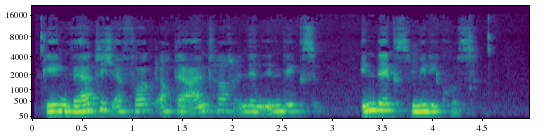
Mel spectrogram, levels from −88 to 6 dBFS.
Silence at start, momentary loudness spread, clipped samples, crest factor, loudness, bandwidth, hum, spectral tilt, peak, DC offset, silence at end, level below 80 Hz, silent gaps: 0.1 s; 18 LU; under 0.1%; 14 dB; -17 LUFS; 11.5 kHz; none; -7 dB/octave; -2 dBFS; under 0.1%; 0.6 s; -48 dBFS; none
